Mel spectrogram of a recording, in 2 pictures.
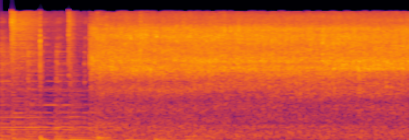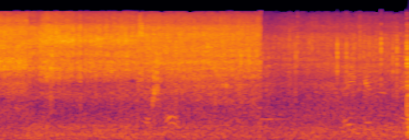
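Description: The last of a music track in the first second, then bacon frying in a cast-iron skillet on a propane camp stove: a steady sizzle that drops off sharply about seven seconds in.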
